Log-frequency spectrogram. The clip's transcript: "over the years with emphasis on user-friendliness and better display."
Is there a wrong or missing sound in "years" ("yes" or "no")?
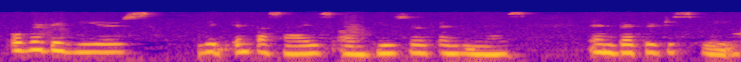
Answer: yes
